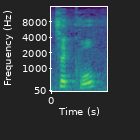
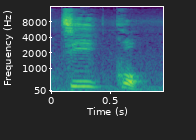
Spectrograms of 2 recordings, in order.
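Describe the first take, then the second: First: The first vowel is short, like in 'tick'. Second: The first vowel is a long 'ee' sound. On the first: The speaker calls it wrong. "don't get lazy, don't just say tickle" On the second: The speaker calls it right. "really put the emphasis on that I sound, it's pronounced as an E"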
